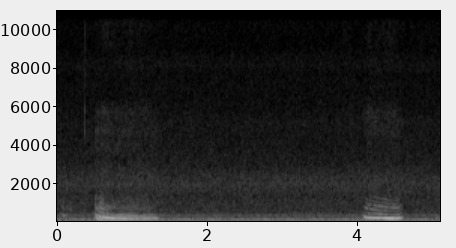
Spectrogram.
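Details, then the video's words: Sleepy puppy Henna snores in a small room; two low, rasping breaths roughly three and a half seconds apart, the first longer and buzzier, the second shorter with a falling, nasal tone, steady hum underneath. "Snoring Sleepy Puppy"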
